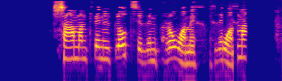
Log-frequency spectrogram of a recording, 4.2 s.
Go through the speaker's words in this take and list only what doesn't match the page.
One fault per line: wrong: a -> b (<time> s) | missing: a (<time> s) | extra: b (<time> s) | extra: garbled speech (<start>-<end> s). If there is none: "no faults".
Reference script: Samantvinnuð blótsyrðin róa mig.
extra: garbled speech (3.2-3.7 s)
